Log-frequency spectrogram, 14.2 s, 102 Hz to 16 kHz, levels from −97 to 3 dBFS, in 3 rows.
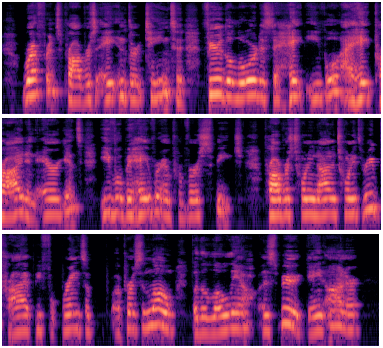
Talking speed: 170 wpm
